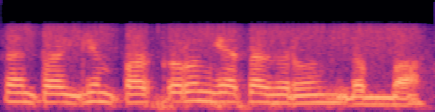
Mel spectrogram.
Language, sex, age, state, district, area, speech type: Marathi, female, 30-45, Maharashtra, Washim, rural, conversation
